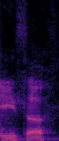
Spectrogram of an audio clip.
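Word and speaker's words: Aether: I'll concede ather Prime ather or ether ether I think it's meant to be pronounced ether it is yeah as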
